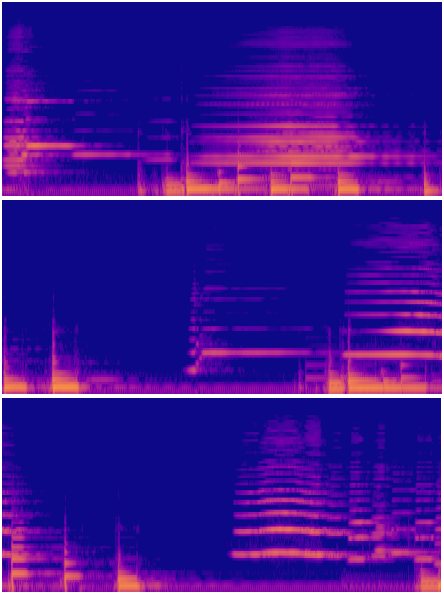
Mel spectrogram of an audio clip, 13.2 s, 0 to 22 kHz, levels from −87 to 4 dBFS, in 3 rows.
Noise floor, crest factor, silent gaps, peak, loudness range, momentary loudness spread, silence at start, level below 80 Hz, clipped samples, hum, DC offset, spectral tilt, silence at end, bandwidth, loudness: -63 dBFS; 18 dB; none; -16 dBFS; 4 LU; 21 LU; 0 s; -50 dBFS; under 0.1%; 50 Hz at -55 dBFS; under 0.1%; -7 dB/octave; 0 s; 14 kHz; -34 LUFS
